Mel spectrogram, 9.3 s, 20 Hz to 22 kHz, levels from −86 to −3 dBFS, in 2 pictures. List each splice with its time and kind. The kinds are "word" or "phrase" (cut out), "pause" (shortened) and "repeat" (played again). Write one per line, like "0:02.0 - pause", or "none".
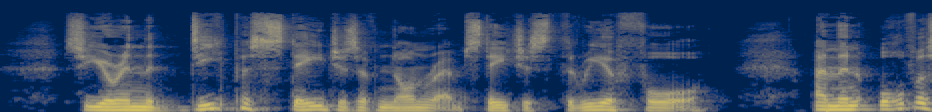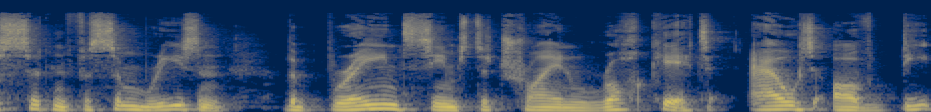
none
